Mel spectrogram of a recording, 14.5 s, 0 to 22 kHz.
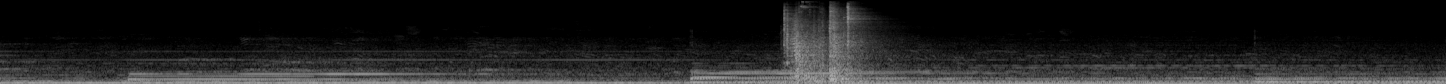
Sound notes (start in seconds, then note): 7.8 door rattling; 9.3 muffled shouting over expressive electronic music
